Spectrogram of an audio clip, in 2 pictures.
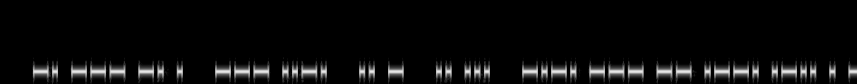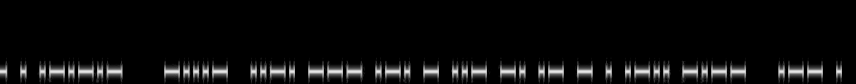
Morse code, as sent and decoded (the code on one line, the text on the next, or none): -. --- -. / --- ..-. / .. - / .. ... / -.-. --- -- .--. .-.. - . .-.-.- / -...- / ..-. --- .-. - ..- -. .- - . .-.. -.-- / .-- .
NONE OF IT IS COMPLETE. <BT> FORTUNATELY WE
